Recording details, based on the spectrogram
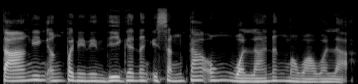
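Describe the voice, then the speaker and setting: A woman's voice: low voice, moderate pace, smooth, dry recording, studio quality. A woman reading a dramatic scripted audio story as its narrator.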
